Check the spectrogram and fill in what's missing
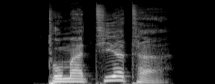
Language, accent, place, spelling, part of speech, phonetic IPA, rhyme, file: German, Germany, Berlin, tomatierter, adjective, [tomaˈtiːɐ̯tɐ], -iːɐ̯tɐ, De-tomatierter.ogg
- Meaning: inflection of tomatiert: 1. strong/mixed nominative masculine singular 2. strong genitive/dative feminine singular 3. strong genitive plural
